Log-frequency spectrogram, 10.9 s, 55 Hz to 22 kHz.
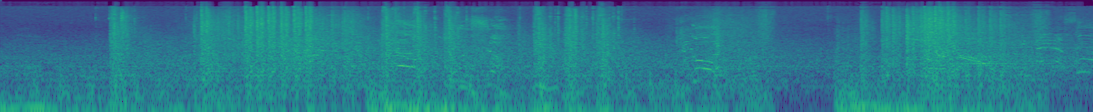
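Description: Rapid bursts of gunfire in the Max Payne 3 video game crack in dense clusters across the stretch, with a brief lull before resuming, partly under a voice talking.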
